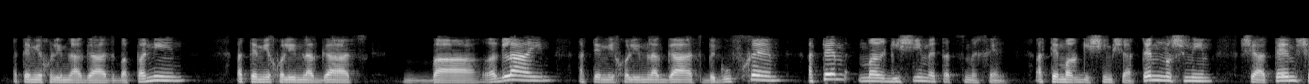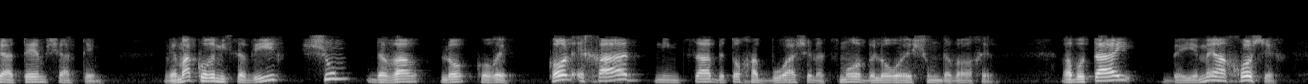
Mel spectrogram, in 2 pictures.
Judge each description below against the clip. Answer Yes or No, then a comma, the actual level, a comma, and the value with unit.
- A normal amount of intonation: No, wide, 8.4 semitones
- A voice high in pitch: No, low, 120 Hz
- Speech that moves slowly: Yes, slow, 105 wpm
